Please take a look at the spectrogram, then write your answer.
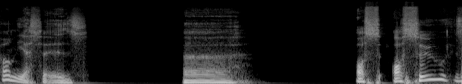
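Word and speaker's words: osu!: is my mic on yes it is uh osu is how you pronounce it it's a rhythm game it has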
